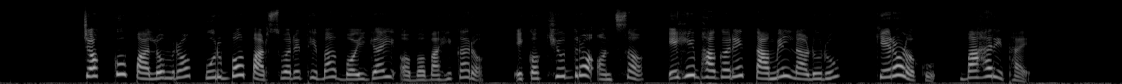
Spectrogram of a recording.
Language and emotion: Odia, neutral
